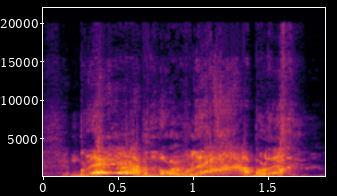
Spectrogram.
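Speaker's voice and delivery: vintage cartoon voice. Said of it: "Here we've got the Tasmanian Devil".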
